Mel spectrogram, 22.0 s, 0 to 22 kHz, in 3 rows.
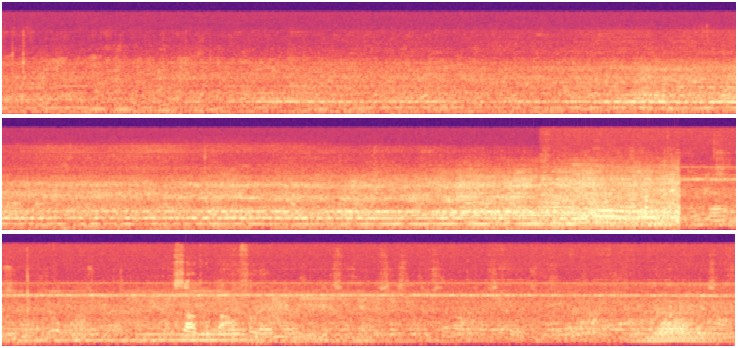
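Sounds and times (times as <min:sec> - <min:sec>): propeller aircraft droning overhead: 0:00.0 - 0:22.0.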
